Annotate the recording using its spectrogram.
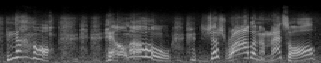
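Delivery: very high, loud frantic denial; panicked denial. A narrator's reading. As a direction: yelp it out in panic. Biker denies at gunpoint.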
